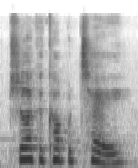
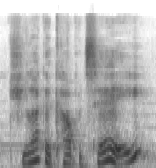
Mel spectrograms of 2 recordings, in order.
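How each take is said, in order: First: It is spoken in a British accent. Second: It is spoken in an Australian accent. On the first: "Let's see if I can do a British accent" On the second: "No, that's Australian"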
